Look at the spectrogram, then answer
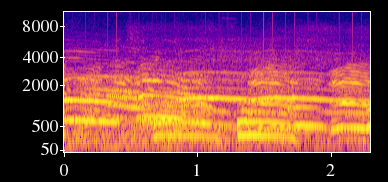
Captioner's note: crowd booing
